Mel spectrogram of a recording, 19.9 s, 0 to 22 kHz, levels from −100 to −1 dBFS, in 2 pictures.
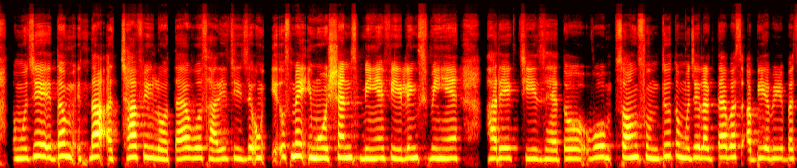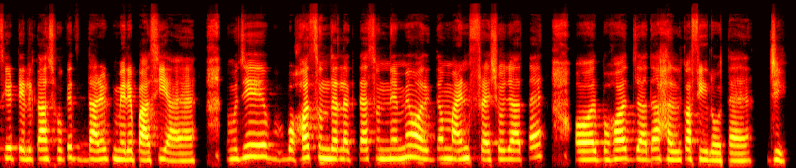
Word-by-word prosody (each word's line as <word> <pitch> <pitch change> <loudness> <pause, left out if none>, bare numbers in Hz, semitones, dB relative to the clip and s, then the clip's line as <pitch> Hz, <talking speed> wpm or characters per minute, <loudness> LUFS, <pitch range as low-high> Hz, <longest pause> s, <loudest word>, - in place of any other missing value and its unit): तो 230 - -8
मुझे 235 +5 +1
एकदम 270 +3 +2
इतना 255 +4 +5 0.2
अच्छा 245 +4 +5
फ़ील 260 -3 -2
होता 220 0 -2
है। 240 - +4
वो 245 - +1
सारी 220 0 -1
चीज़ें 235 0 -1
उ 245 +1 0
इ - - -2
उसमें, 285 +2 +4 0.2
इमोशंस 245 +1 +4
भी 230 0 +3
हैं, 235 0 +3
फ़ीलिंग्स 240 +1 0
भी 235 0 +2
हैं, 235 +1 +2 0.4
हर 235 0 +2
एक 240 0 -2
चीज़ 225 -2 -3
है। 215 0 -1
तो 230 - -1 0.3
वो 260 +1 +2 0.2
सॉन्ग 260 0 +4
सुनती 235 +1 -1
हूँ, 285 - -3
तो 290 - -5
मुझे 245 +1 0
लगता 240 +1 +1
है 260 - +4
बस 260 0 -4
अभी-अभी 235 +1 -2
बस 230 +1 -9
ये 240 - 0
टेलीकास्ट 225 +1 0
हो 220 - -7
के 250 - -1 0.2
डायरेक्ट 215 +2 +1
मेरे 205 0 +2
पास 190 0 +3
ही 220 - +1
आया 175 0 -2
है। 180 - -6 0.4
तो 220 - -16
मुझे 260 +5 -1 0.5
बहुत 245 +3 +2
सुंदर 225 -3 +1
लगता 215 +1 -5
है 215 - 0
सुनने 225 0 -2
में - - -1
और 255 -3 +4
एकदम 230 +3 -5
माइंड 220 +3 +1
फ्रेश 205 0 -2
हो 215 - -3
जाता 210 +3 -1
है - - -15 0.5
और 205 0 +4
बहुत 220 +2 +1
ज़्यादा 220 +1 -1
हल्का 200 +2 0
फ़ील 205 -2 -3
होता 185 0 -4
है। 180 +1 -6 0.3
जी। 195 -4 -2
230 Hz, 210 wpm, -21 LUFS, 215-245 Hz, 0.5 s, इतना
